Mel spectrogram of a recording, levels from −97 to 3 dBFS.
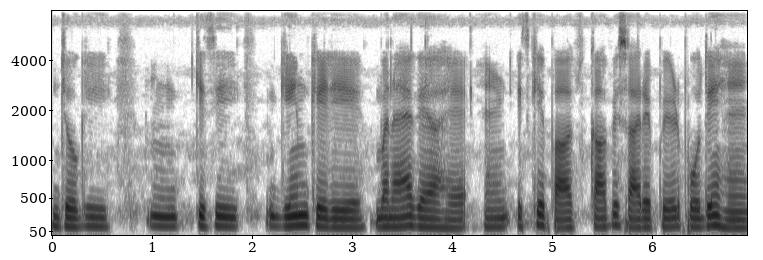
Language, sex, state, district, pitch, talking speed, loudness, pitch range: Hindi, male, Chhattisgarh, Bilaspur, 120 Hz, 145 wpm, -17 LUFS, 115-130 Hz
